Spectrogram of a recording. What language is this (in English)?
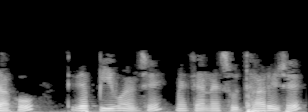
Gujarati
